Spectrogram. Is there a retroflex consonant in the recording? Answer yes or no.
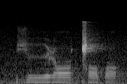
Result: yes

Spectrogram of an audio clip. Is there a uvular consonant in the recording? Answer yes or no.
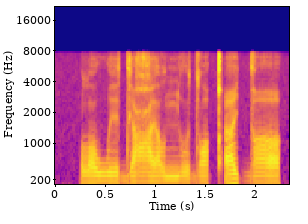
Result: yes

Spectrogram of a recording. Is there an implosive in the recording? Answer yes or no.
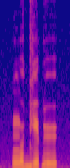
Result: yes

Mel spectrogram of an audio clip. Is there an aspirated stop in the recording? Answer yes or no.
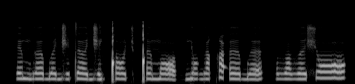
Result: no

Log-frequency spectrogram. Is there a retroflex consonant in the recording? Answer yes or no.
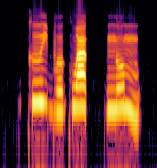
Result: no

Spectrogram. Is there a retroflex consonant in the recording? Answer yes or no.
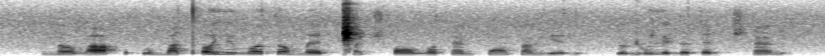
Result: yes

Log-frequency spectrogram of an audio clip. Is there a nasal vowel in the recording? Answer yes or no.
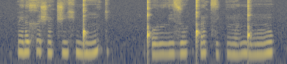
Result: yes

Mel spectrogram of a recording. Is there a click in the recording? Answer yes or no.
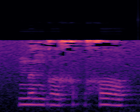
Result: no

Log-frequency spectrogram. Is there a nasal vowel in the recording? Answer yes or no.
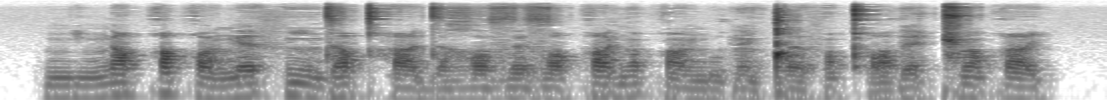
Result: yes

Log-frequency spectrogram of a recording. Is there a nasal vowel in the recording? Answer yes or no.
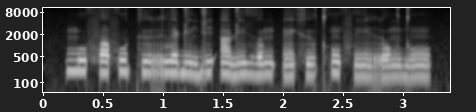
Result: yes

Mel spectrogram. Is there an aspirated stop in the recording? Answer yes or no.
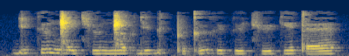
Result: yes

